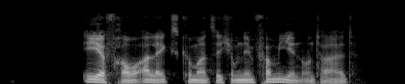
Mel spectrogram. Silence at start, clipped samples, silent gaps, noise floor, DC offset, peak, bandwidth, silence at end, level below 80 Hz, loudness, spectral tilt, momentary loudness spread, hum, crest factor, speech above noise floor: 0.85 s; under 0.1%; none; under -90 dBFS; under 0.1%; -6 dBFS; 11.5 kHz; 0.6 s; -44 dBFS; -26 LUFS; -6 dB/octave; 10 LU; none; 20 dB; over 65 dB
